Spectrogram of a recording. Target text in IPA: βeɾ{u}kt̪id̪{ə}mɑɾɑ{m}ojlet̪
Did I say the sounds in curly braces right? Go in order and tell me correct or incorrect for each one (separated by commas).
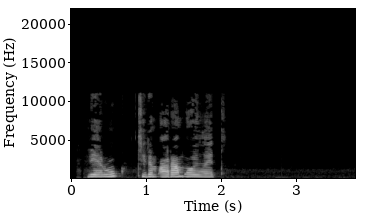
correct, correct, correct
